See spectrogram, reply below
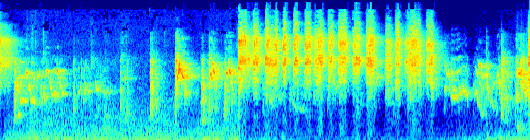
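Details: Budgie chatter, softer and rougher at first, then a loud run of quick, evenly spaced scratchy chirps about three per second, ending in warbled twittering.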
